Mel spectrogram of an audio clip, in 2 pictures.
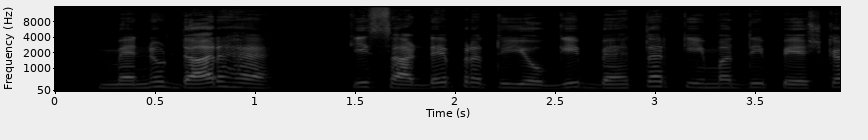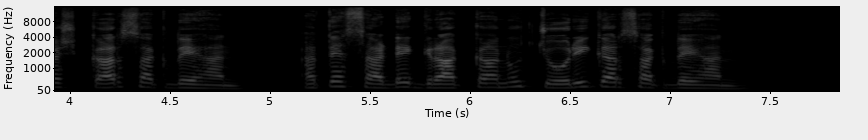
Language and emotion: Punjabi, fearful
